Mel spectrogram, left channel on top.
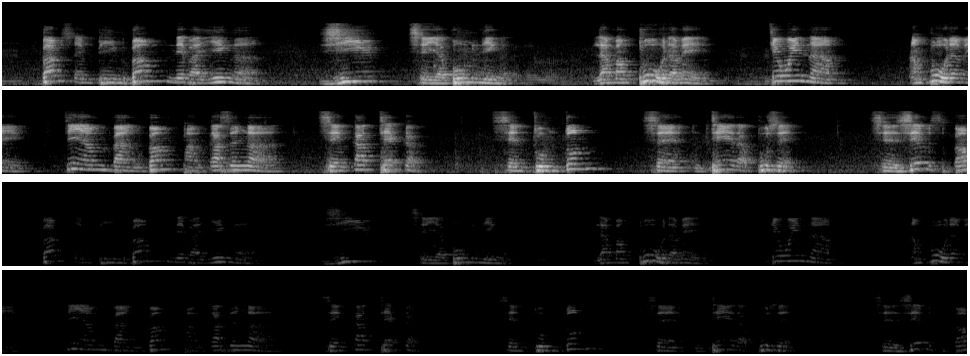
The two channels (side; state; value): right; quieter; 29.6 dB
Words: Bam sembing bam neba yinga. Jir se yabum ninga. La mampu dame. Ti winam ampu dame. Ti yam bang bam pankasenga. Senka teka. Sen tumton. Sen tera pousse. Sen James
